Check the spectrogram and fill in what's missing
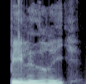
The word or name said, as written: billedrig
